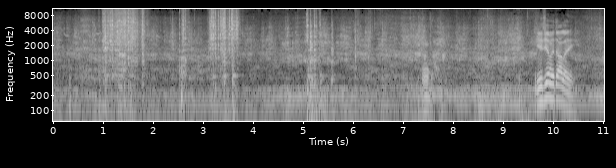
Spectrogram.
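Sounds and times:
concrete mixer humming: 0:00.0 - 0:11.0
wet concrete scraping: 0:00.5 - 0:04.4.

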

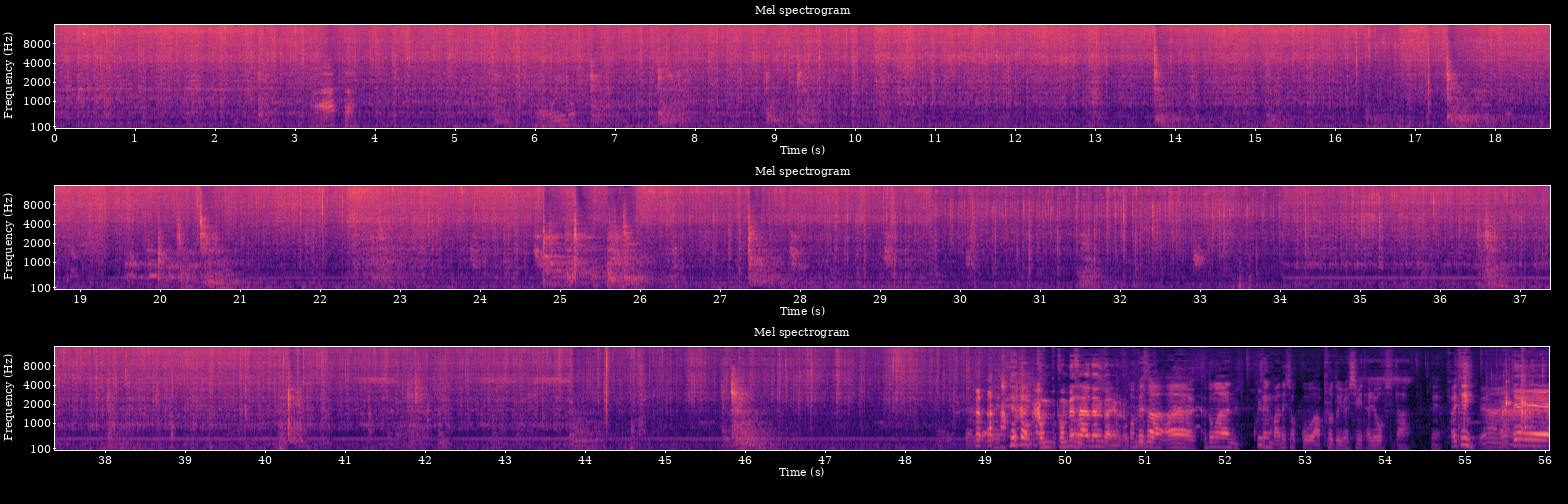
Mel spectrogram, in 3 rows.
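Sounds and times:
pork sizzling on a grill: 0:00.0 - 0:52.6, 0:53.6 - 0:56.0
fat spitting over flames: 0:00.3 - 0:44.9.

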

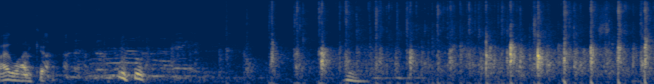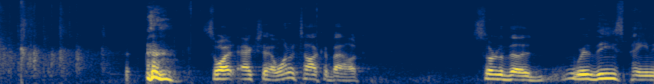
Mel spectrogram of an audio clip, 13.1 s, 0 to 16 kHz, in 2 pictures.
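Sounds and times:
audience applauding: 0:00.9 - 0:07.8.

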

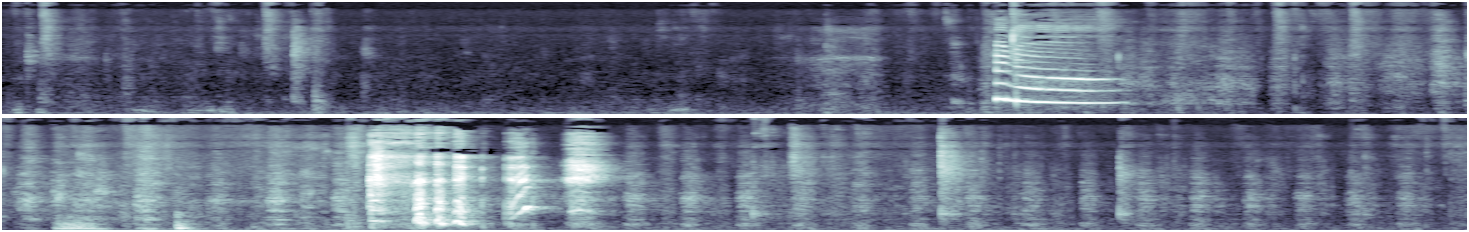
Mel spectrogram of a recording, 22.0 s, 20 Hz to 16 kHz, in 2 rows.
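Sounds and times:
dog panting: 0:08.3 - 0:21.9.

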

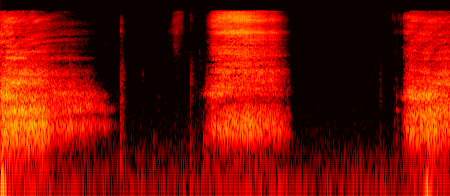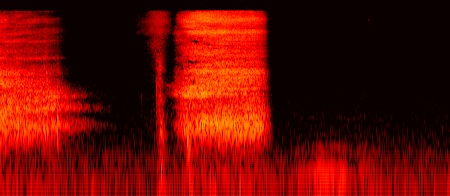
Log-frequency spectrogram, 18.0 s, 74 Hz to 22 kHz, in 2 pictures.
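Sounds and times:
forceful breathing through mouth: 0:00.0 - 0:02.2, 0:04.0 - 0:05.8, 0:08.0 - 0:10.8, 0:12.3 - 0:14.4.

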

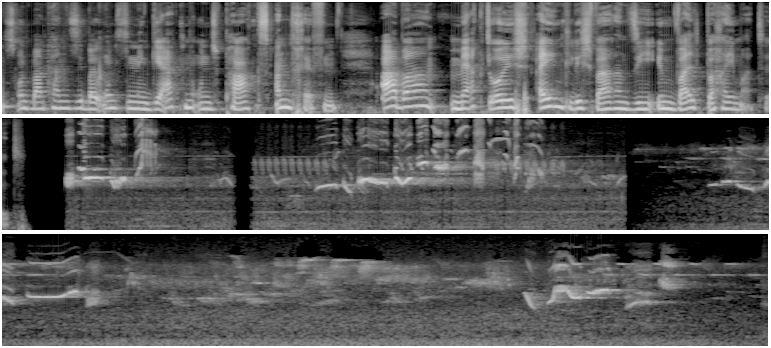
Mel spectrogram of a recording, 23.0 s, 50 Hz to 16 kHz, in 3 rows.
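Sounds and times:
blackbird singing: 0:08.3 - 0:23.0.

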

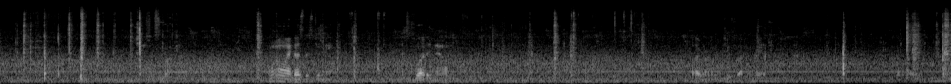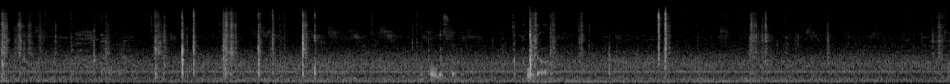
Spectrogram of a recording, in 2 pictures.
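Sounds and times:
clicks and taps on plastic: 0:00.0 - 0:01.6, 0:08.2 - 0:12.9, 0:13.6 - 0:16.3.

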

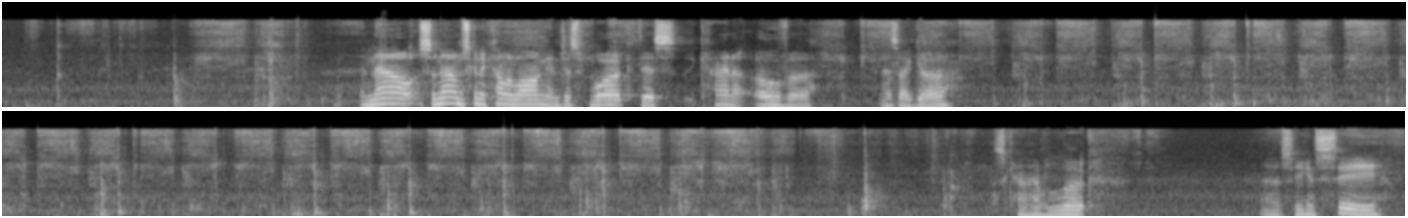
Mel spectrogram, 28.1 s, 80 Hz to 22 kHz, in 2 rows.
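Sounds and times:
plane shaving wood: 0:01.8 - 0:03.0, 0:03.8 - 0:06.6, 0:08.0 - 0:22.5.

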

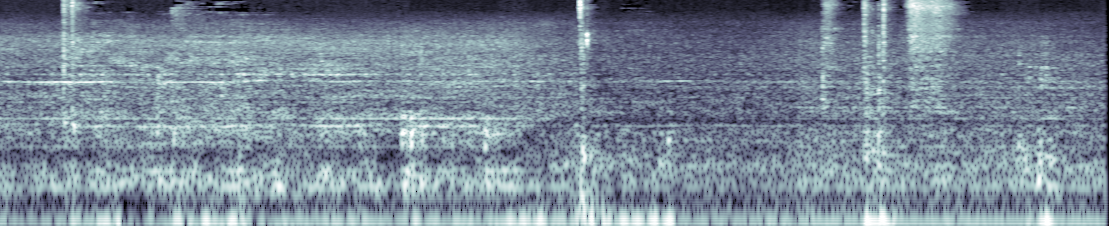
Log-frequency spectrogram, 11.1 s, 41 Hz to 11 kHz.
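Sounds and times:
tractor diesel engine running: 0:00.0 - 0:11.0
short hiss: 0:09.1 - 0:09.6.

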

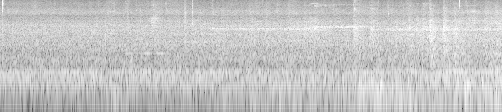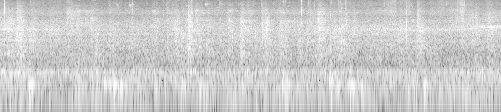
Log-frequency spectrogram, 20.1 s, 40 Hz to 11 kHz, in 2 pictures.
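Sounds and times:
faint train whine: 0:00.0 - 0:20.0
subway train rumble: 0:00.0 - 0:20.0
wheels clacking over rail joints: 0:06.9 - 0:20.0.

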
